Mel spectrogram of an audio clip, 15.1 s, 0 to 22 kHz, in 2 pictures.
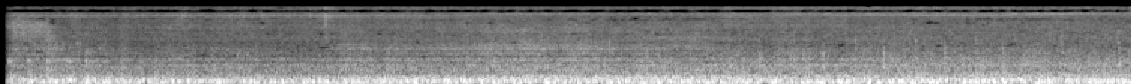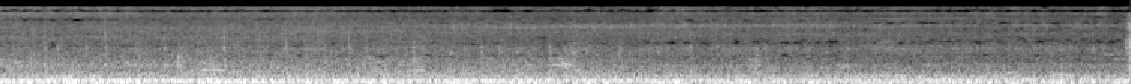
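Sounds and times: low engine rumble: 0:00.0 - 0:15.0.

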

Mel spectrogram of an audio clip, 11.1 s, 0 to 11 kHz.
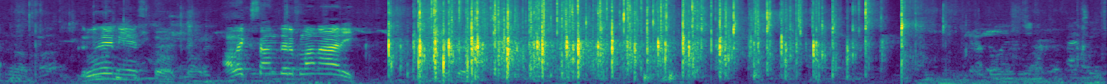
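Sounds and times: group applauding: 0:03.9 - 0:09.3.

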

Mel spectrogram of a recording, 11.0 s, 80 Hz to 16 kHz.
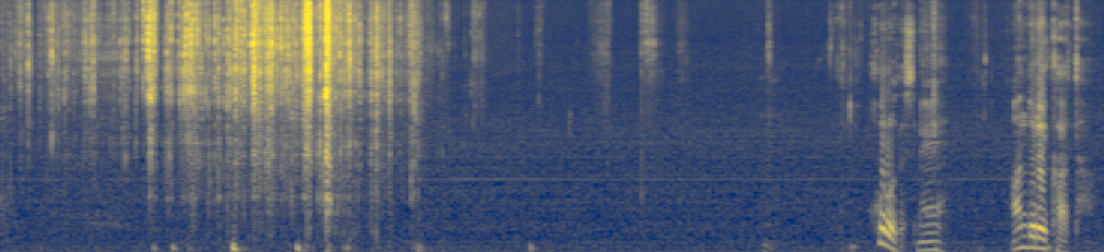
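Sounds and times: wrapper torn open and crinkled: 0:00.0 - 0:04.4.

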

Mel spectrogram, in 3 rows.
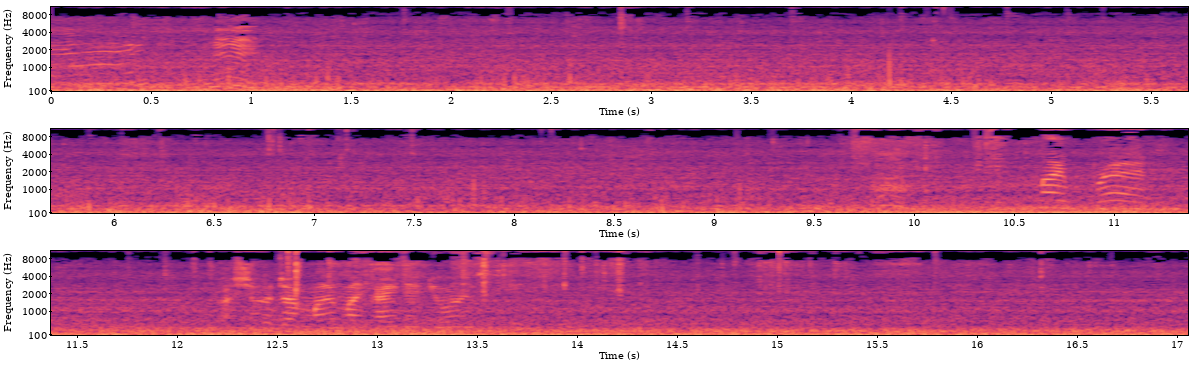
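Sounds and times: car cabin road rumble: 0:00.0 - 0:17.0.

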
